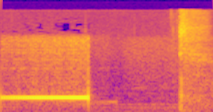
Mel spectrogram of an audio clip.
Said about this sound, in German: die sind jetzt da am Telefon und, und, äh, und warten und, und gucken, wer, wer dran geht.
